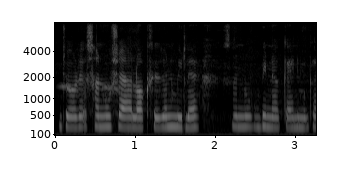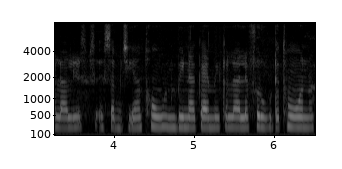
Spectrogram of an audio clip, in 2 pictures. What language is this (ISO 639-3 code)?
doi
